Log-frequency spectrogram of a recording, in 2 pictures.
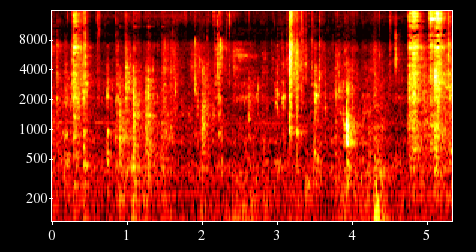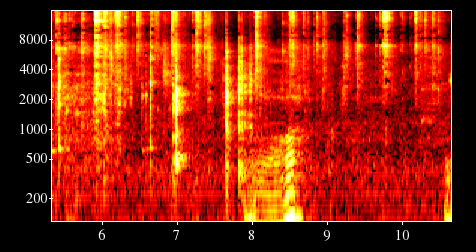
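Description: Irregular clicks, taps and scrapes of a nylon slotted spoon against a glass jar as canned trout is scraped out of it into a pot of soup. Near the end the spoon stirs in the pot.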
